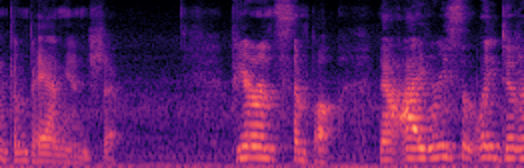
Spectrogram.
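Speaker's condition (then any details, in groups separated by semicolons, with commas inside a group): No condition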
